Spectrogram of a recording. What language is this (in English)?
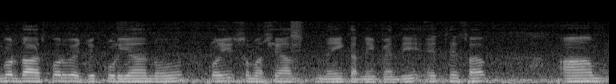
Punjabi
